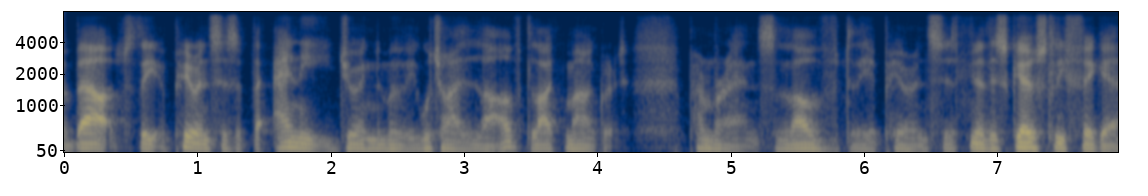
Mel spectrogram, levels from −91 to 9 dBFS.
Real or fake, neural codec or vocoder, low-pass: fake; codec, 16 kHz, about 1 kbps, DyCAST, with the encoder's durations; 7.2 kHz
